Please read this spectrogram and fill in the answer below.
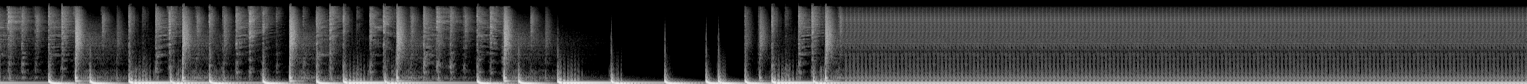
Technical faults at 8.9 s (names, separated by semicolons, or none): hard clipping; system hang loop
